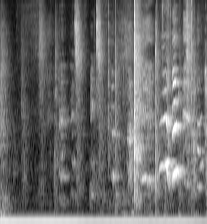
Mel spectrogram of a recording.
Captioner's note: laughing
